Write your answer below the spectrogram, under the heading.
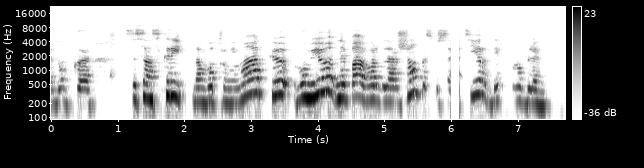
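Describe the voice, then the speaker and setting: A woman with a Russian accent at a very slow pace, with lively intonation. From Russia, Saint Petersburg. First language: Russian (speaking French). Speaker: spiritual coach. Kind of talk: live online masterclass. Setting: live stream. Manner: halting, many hesitations.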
